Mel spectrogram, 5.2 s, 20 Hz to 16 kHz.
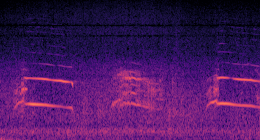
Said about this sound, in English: Loose groups of red-throated loons in flight, perhaps 1,000 altogether, stream past. The tide has turned at Deception Pass at the north end of Whidbey Island in Washington State.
